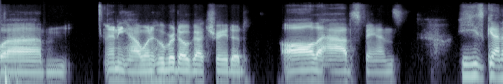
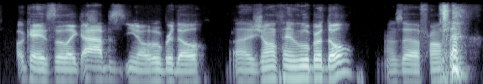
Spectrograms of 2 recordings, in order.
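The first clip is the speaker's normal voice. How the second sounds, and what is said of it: Good put-on French accent. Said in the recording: “That's a good French accent, man.”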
